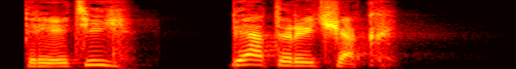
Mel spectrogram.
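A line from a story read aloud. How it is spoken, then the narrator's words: Wild cry. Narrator (Russian): Губерман дико вскрикнул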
